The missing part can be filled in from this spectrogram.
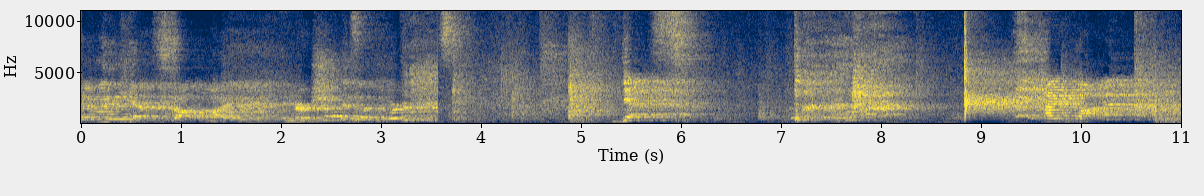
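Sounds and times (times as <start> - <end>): people talking in echoing room: 0.0 - 11.0.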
